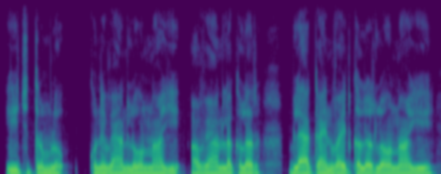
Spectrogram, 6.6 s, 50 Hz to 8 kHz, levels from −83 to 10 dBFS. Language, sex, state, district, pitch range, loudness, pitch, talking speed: Telugu, male, Telangana, Mahabubabad, 130-140 Hz, -15 LUFS, 135 Hz, 135 wpm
